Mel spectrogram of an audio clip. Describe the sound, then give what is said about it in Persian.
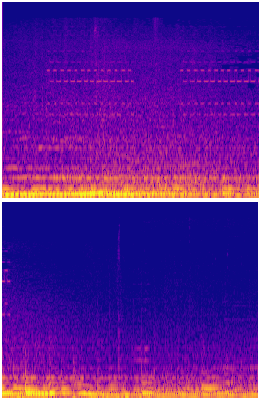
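A telephone rings in two short bursts, fairly faint, over a steady low rumble and background music, then the ringing stops while the low drone continues. “داره زنگ میزنه. جواب بده”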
